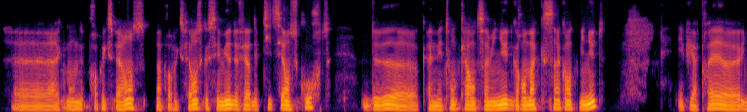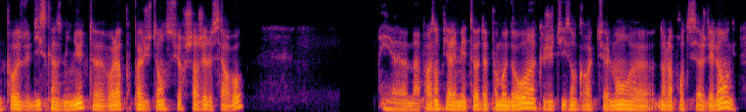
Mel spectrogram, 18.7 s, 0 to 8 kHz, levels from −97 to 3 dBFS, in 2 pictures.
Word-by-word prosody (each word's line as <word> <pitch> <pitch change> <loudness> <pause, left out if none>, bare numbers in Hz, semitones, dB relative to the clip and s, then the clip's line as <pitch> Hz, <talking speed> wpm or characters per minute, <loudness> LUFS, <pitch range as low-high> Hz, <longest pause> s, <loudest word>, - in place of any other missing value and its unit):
heu, 85 0 -3
avec 85 0 -4
mon 90 -1 0
propre - - -10
expérience 110 +6 0
ma 95 - -2
propre 100 +3 -6
expérience 105 +5 0
que 105 - -4
c'est 95 - -1
mieux 105 +4 +7
de 105 - +2
faire 95 +1 0
des 90 - -2
petites 110 - -6
séances 100 -2 +2
courtes - - -4 0.4
de, 85 +3 -2
heu, 90 -4 +2
admettons 90 +2 -1
45 95 0 0
minutes, 105 +4 +5
grand 95 -1 +1
max 105 +2 +2
50 105 -2 0
minutes, 130 +12 +5 0.9
et - - -7
puis - - -4
après, 105 - -1
heu, 95 -4 +2
une 90 -2 -3
pause 100 -2 +1
de 90 - -4
10-15, 90 -1 -2 0.4
heu, 95 -2 0
voilà 95 +6 +2
pour 120 - -19
pas 105 - +1
justement 100 +2 -1
surcharger 100 0 -3
le 95 - -2
cerveau 95 - -1 1.7
et 95 - -7
heu, 85 -1 -5
ben, 80 0 -4
par 95 - -3
exemple, 105 +2 0
il - - -1
y - - +4
a - - +4
la 95 - +2
méthode, 95 +1 0
heu, 95 - +1
Pomodoro, 95 +5 +4
hein, 125 -2 +4
que 105 -3 -8
j'utilise 95 +1 -4
encore 90 - -3
actuellement, 100 +2 0
heu, 85 -1 -2
dans 100 - -1
l'apprentissage 95 +1 -3
des 95 - -1
langues, 120 +2 +3
95 Hz, 205 wpm, -22 LUFS, 90-105 Hz, 1.7 s, mieux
